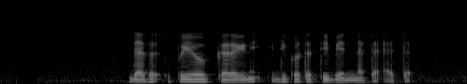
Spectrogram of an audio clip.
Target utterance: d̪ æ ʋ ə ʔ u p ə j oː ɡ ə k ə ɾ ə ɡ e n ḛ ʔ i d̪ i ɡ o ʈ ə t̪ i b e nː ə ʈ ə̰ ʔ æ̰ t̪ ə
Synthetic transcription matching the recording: d̪ æ ʋ ə ʔ u p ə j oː ɡ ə k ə ɾ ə ɡ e n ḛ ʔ i d̪ i k o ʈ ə t̪ i b e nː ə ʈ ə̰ ʔ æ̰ t̪ ə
